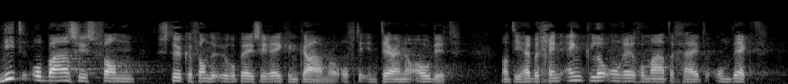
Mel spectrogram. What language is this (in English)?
Dutch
